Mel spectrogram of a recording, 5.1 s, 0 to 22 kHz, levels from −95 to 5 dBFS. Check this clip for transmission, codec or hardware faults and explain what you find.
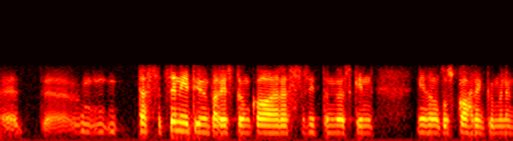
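Two brief drops into comfort noise stand out. They are heard over a narrowband AMR-NB line whose 300 Hz to 3.5 kHz band and light coding texture fit the 12.2 kbps mode.

AMR comfort noise appears at 0.36 to 0.40 s and again at 1.32 to 1.38 s, just before "tässä zenitiympäristön kaaressa sitten". For 40 ms and then 60 ms, the sending phone judged the signal to be silence and stopped transmitting speech frames. The receiver filled each gap with synthetic noise built from a coarse estimate of level and spectral shape. The real background briefly gives way to a smooth, even hiss that switches in and out abruptly.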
